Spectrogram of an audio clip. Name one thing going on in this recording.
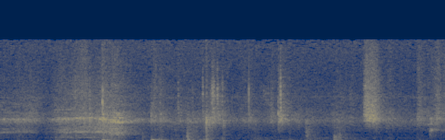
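Bare feet thud on a wooden floor.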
